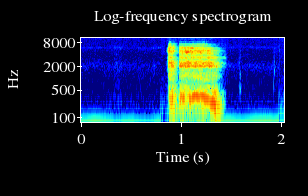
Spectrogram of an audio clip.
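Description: A person clearing their throat once, briefly, about a second in.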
